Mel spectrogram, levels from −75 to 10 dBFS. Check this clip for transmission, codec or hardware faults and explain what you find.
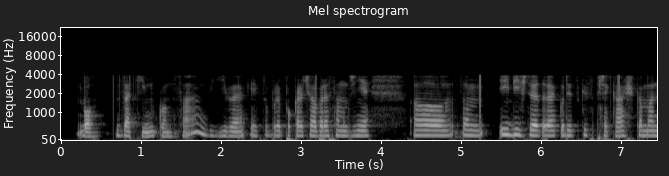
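Bit errors on a digital phone line show up in four short bursts, at 0.65 to 0.95 s, 3.18 s, 5.24 s and 6.87 to 6.98 s. Flipped bits each corrupt single samples of the G.711 A-law stream. With error rates around a few tenths of a percent, sign or high-order hits produce sharp ticks and brief crackle laid over the unchanged speech. The band-limited telephone coding itself carries only faint quantisation noise.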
